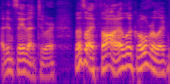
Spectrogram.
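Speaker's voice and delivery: ordinary talk, nothing marked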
